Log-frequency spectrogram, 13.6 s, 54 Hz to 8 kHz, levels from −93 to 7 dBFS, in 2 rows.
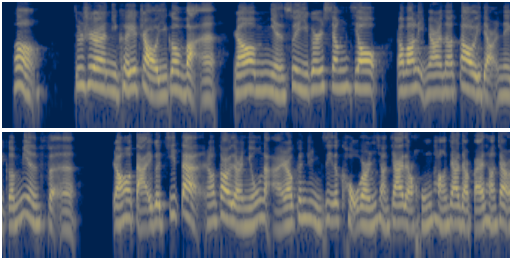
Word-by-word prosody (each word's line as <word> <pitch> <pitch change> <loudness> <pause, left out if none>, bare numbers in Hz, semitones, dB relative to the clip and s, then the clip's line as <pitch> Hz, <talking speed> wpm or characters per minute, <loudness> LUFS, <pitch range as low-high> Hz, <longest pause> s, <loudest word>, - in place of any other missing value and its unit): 嗯， 295 -4 +2 0.4
就 300 0 -6
是 290 -3 +3
你 240 -2 -8
可 260 +2 -2
以 275 +2 +1
找 200 -7 +6
1 200 +2 -6
个 255 +1 +2
碗， 185 -6 +1 0.2
然 225 +2 +6
后 255 0 +7
碾 240 -5 -6
碎 280 +6 -6
1 235 -2 -8
根 265 +2 -1
儿 270 - -1
香 275 0 -3
蕉， 260 -2 +4 0.2
然 245 - +1
后 - - -9
往 255 +1 +7
里 265 -5 -8
面 220 +3 -3
儿 225 0 0
呢， 230 0 -4
倒 250 0 +5
一 210 - -2
点 220 - -1
儿 - - -8
那 200 0 -10
个 200 +1 -5
面 250 -1 -7
粉， 355 - -7 0.4
然 - - +2
后 270 - +1
打 185 -7 -1
1 - - -3
个 225 +1 -4
鸡 300 +8 -13
蛋， - - +3
然 220 - -5
后 235 - -7
倒 275 -4 +5
一 - - -2
点 220 - 0
儿 - - -7
牛 205 +5 -7
奶， 250 -10 -7
然 205 - +2
后 215 - -3
根 270 -1 -7
据 260 -2 -11
你 210 -3 -10
自 230 - -16
己 245 - -11
的 240 - -5
口 235 - -5
味 210 - 0
儿， 200 - +2
你 205 - -9
想 240 -6 -6
加 225 -1 +3
一 - - -2
点 200 - -1
儿 - - -4
红 200 +4 -11
糖、 250 -6 -4
加 220 0 0
一 - - -3
点 205 - -1
儿 - - -17
白 185 +2 -1
糖、 195 - -6
加 - - 0
点 - - +1
235 Hz, 325 characters per minute, -22 LUFS, 210-265 Hz, 0.4 s, 后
